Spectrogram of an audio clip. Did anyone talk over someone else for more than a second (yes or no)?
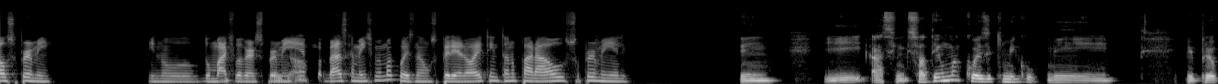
no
